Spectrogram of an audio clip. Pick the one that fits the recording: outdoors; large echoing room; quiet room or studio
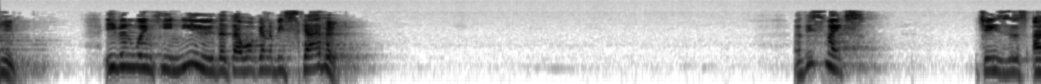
large echoing room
